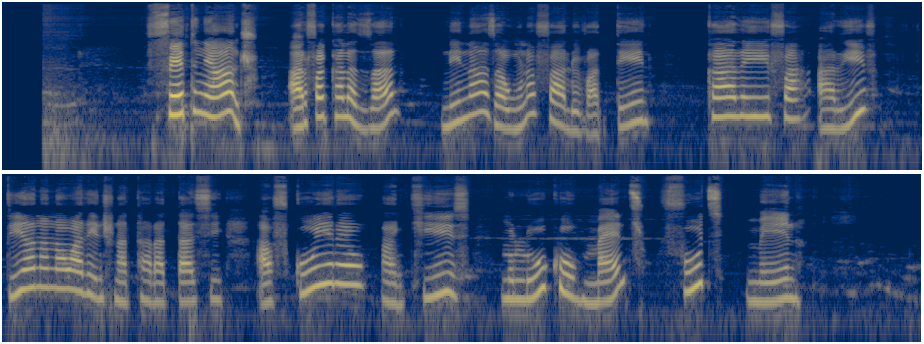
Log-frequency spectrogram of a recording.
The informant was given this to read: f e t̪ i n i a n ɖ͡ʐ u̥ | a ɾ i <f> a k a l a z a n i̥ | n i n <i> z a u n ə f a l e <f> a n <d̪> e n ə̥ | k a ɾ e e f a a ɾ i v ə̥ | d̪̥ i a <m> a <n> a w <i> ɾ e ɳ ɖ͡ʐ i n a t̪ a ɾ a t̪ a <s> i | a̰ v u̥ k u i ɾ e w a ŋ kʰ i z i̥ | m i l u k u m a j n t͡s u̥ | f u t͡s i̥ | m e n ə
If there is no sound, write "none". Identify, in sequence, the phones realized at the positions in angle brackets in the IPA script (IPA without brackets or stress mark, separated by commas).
f, a, v, t̪, n, n, a, s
